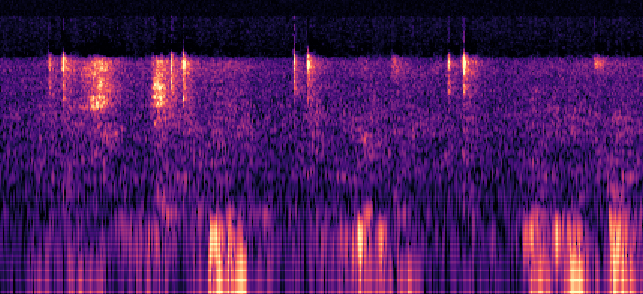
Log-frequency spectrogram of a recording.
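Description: Faint computer mouse clicks: a few quick pairs of clicks spread through, with soft low thumps around two seconds in and near the end, over quiet room tone.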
